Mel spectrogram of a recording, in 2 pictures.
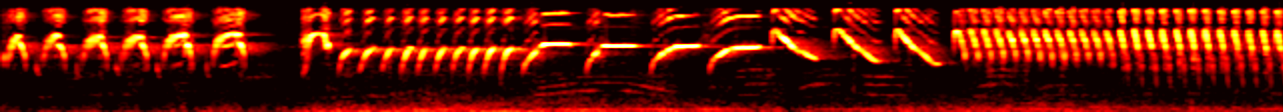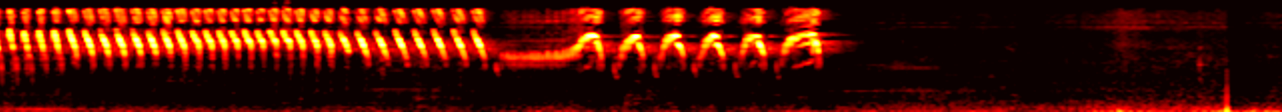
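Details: Canary song with varied phrases: quick high chirps, sweeping whistles, then a long rapid trill of even clicking notes before a few final chirps and a short quiet end.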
